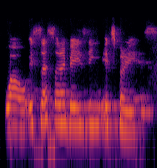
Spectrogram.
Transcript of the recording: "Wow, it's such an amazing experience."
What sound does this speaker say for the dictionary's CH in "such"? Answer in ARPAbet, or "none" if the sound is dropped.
S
